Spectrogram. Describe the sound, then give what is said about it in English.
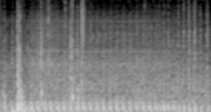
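Police motorcycles pull up behind a parked car with a low, pulsing engine rumble that holds a steady idle rhythm, marked by a couple of brief clatters near the start. “He parks the car, and the two motorcycle cops pull up behind it.”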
